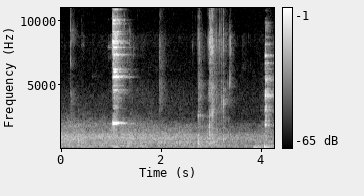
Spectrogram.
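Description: A woman crunches a bite of cucumber.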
